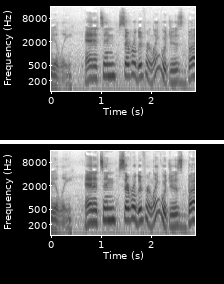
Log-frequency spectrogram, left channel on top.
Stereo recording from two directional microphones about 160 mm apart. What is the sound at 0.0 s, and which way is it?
A woman's voice, 45° right (ahead or behind).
